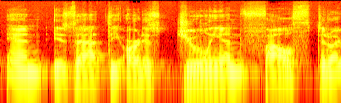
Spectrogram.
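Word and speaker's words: Julian Fauth: And is that the artist Julian Fouth? Did I pronounce that correctly?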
